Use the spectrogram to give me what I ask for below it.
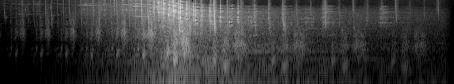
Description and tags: This is a stereophonic doppler effect of something mechanical passing from right to left. Excellent sound effect for video transitions and games.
